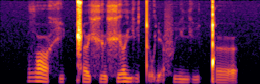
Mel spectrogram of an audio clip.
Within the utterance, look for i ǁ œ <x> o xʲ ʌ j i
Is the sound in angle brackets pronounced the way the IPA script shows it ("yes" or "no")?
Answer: no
